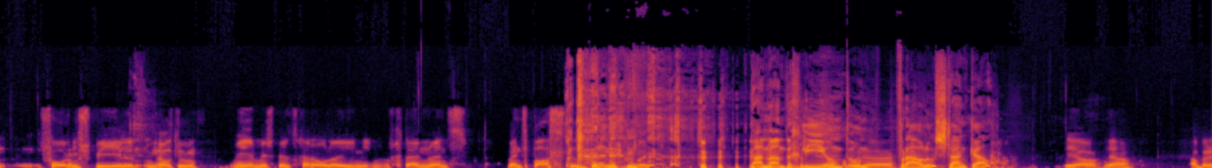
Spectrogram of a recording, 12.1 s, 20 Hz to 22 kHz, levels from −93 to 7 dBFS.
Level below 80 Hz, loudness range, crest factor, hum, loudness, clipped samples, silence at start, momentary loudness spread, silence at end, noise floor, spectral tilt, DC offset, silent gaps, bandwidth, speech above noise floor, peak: -62 dBFS; 6 LU; 20 dB; none; -20 LUFS; under 0.1%; 0 s; 11 LU; 0 s; -51 dBFS; -4.5 dB/octave; under 0.1%; none; 16.5 kHz; 31 dB; -2 dBFS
